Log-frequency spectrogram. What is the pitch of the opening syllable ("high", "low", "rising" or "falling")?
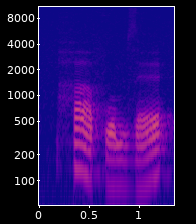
falling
